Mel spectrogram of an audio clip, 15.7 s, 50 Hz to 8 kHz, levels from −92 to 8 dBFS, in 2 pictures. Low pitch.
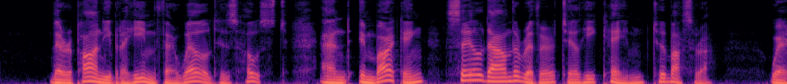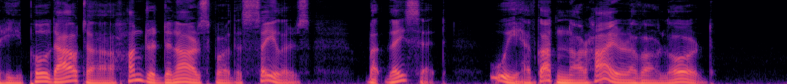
Yes: low, 100 Hz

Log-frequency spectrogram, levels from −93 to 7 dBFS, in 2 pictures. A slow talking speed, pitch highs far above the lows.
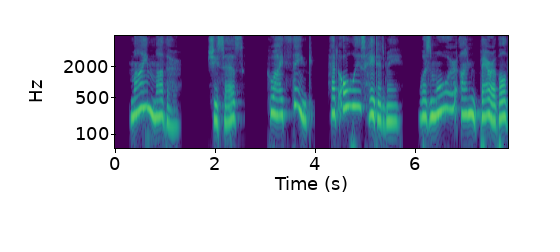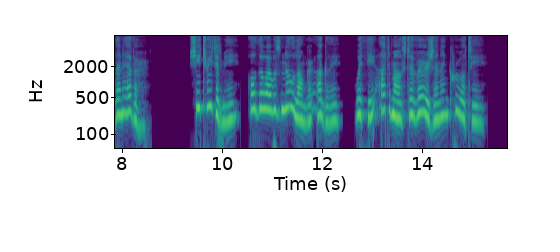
Yes: slow, 120 wpm; wide, 5.9 semitones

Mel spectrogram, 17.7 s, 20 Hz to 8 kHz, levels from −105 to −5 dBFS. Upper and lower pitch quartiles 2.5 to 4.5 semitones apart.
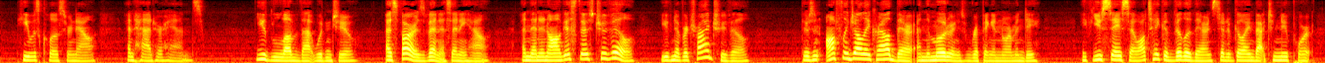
Yes: average, 4.0 semitones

